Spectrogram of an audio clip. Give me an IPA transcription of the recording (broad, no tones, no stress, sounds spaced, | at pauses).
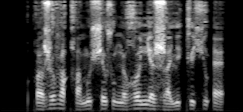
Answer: qʷ æ ʐ o v œ qʰ a m u ʃ ɛ sʷ ɛ ŋ œ ʁʷ œ ɲ ɛ ʐ a lʲ ɛ kʲ ɔ ç u ʔ æ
